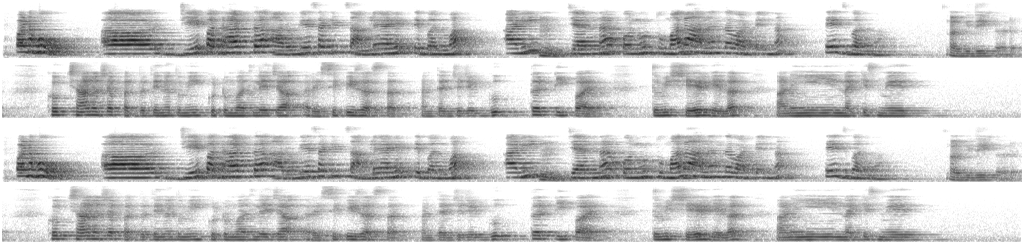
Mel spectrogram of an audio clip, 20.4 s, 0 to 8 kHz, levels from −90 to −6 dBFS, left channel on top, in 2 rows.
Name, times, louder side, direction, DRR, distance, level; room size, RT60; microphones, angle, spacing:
voice 1, 0.1-0.7 1.0-4.7 5.0-7.8 8.2-8.8, left 1 dB, 30° left, -4 dB, 2.3 m, -27 dB
voice 2, 9.4-17.6 17.9-19.4, left 2 dB, 45° left, 2 dB, 0.7 m, -35 dB
7.0 x 4.3 x 5.8 m, 0.74 s
head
